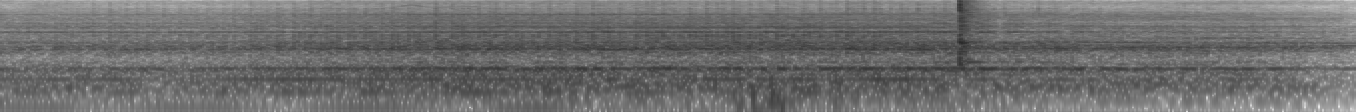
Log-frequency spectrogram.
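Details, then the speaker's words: Aged bench grinder from a storage shed, powered through an appliance tester with the earth connected: a quiet, steady hum with no rattle, wobble or vibration, then a long, slow, smooth wind-down. The motor is healthy. "it's quiet it virtually doesn't vibrate at all uh I think that's actually a nice bench grinder"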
